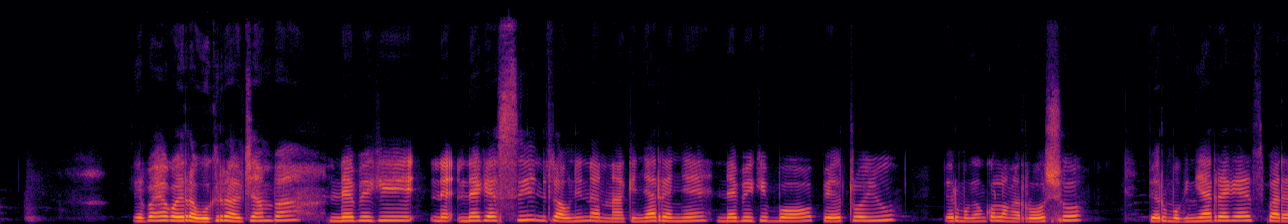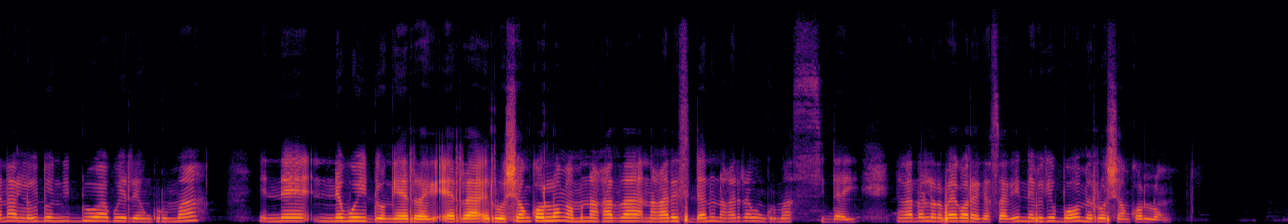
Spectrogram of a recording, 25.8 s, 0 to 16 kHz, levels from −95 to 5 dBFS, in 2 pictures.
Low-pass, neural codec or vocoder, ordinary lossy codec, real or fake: 14.4 kHz; none; Opus, 64 kbps; real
